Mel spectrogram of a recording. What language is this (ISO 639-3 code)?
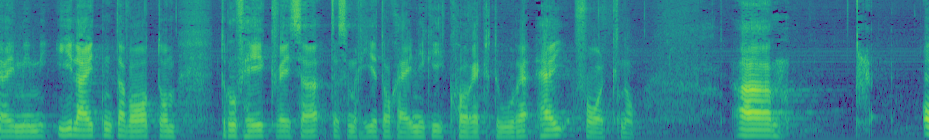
gsw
